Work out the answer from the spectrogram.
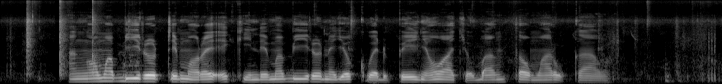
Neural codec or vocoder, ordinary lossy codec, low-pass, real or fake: none; none; none; real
